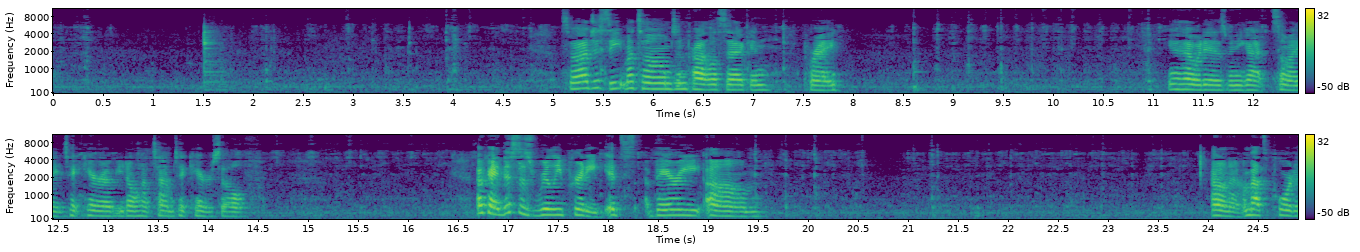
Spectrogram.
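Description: A whisk scrapes and taps against a metal pot.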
